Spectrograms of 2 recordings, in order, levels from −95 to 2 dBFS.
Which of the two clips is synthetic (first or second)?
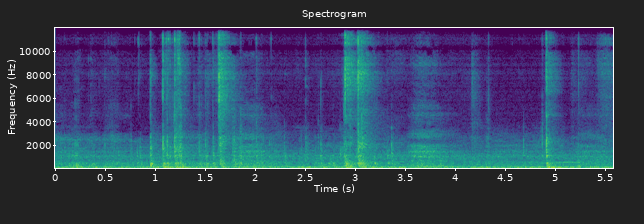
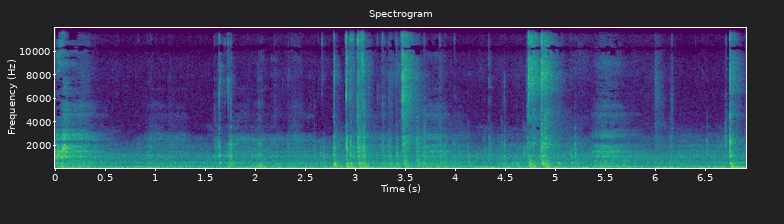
first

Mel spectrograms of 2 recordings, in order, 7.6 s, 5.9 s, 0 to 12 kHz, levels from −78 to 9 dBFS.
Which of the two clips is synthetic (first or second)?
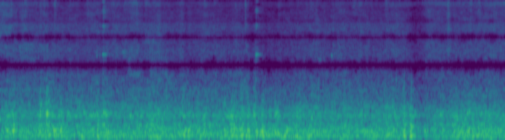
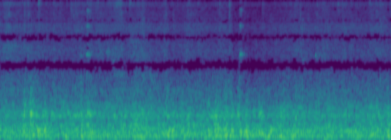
first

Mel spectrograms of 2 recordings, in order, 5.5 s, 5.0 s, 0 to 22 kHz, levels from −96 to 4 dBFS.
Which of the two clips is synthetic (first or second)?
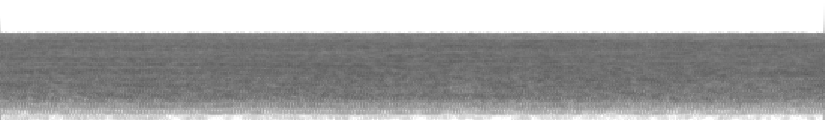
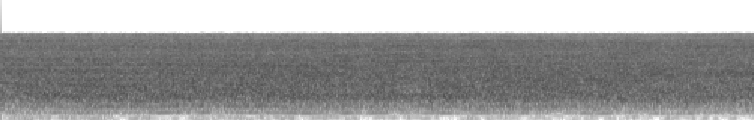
first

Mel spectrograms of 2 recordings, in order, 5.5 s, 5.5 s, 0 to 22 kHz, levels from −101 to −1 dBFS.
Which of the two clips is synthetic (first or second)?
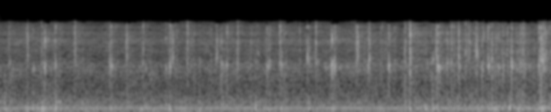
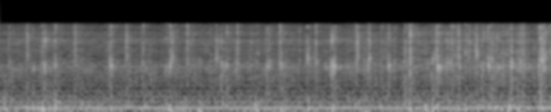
second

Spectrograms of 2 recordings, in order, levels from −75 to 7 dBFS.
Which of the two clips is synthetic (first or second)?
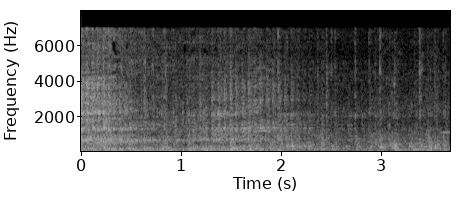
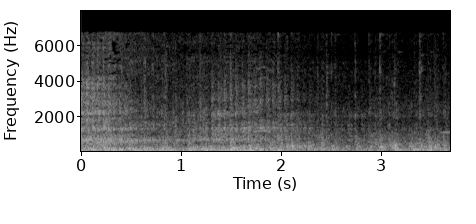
first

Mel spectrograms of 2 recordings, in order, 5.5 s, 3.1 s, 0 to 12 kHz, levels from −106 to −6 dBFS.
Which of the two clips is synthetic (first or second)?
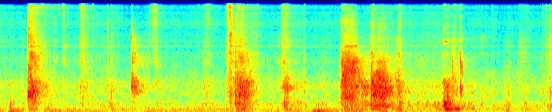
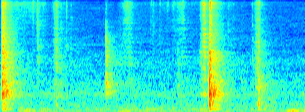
first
